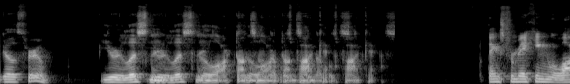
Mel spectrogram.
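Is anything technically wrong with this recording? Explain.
Yes. From 1.47 s to 3.95 s there is a doubled audio track: a full-band second copy of the speech trails about half a second behind, roughly 5 dB quieter, dry and without room decay, starting and stopping abruptly. The likely cause is a slower second capture path.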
